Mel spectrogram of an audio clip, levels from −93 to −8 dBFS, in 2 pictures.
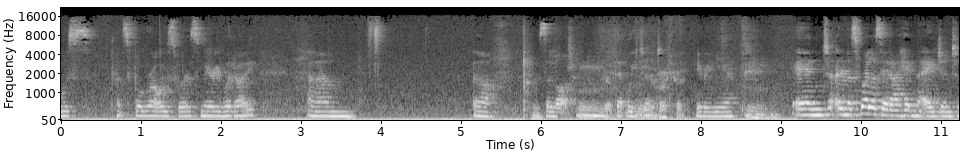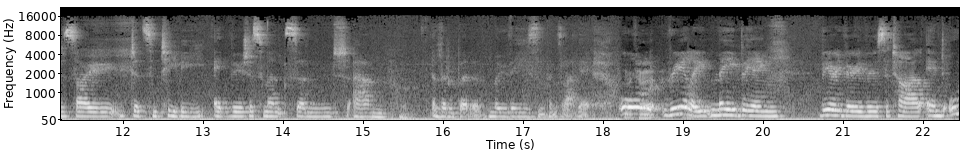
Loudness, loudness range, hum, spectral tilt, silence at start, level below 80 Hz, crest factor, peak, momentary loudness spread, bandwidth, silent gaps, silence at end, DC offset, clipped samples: -21 LUFS; 6 LU; none; -5 dB/octave; 0 s; -30 dBFS; 16 dB; -6 dBFS; 10 LU; 17 kHz; none; 0 s; under 0.1%; under 0.1%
